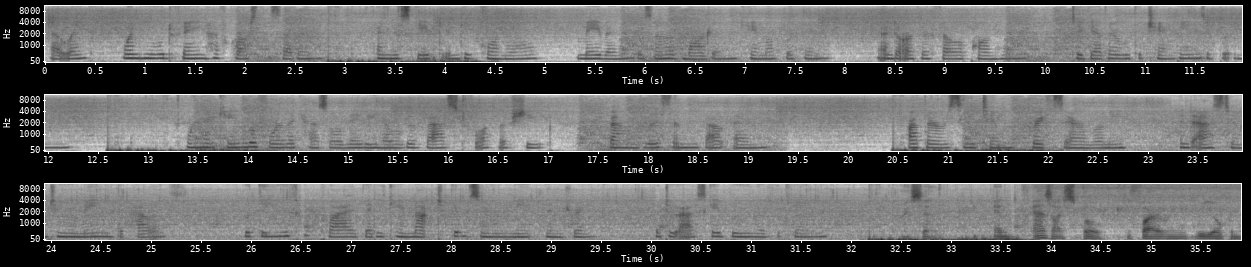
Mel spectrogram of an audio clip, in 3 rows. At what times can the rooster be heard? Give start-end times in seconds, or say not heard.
not heard.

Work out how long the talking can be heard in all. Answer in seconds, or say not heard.
33 s.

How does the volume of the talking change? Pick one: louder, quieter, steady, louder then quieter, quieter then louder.
steady.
